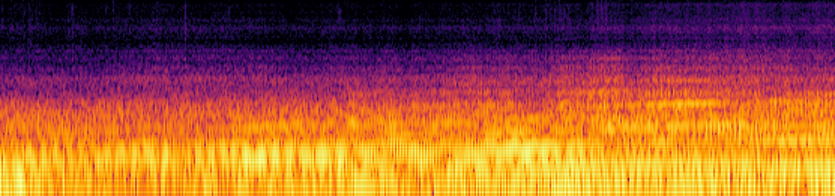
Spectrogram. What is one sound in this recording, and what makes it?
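A car engine revs loudly and rises steadily in pitch as the car speeds up.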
